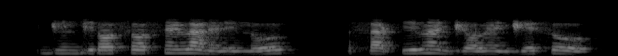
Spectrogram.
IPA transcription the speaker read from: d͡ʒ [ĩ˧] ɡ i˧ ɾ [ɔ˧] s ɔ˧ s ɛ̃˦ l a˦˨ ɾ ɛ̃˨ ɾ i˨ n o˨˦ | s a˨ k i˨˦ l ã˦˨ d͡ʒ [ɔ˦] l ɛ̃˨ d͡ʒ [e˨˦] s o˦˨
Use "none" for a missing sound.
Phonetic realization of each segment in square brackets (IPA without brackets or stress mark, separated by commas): ĩ˧, ɔ˧, ɔ˨, e˨˦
